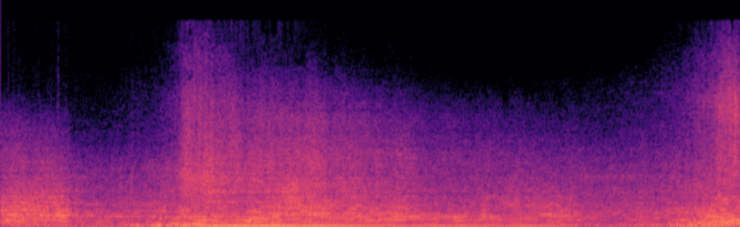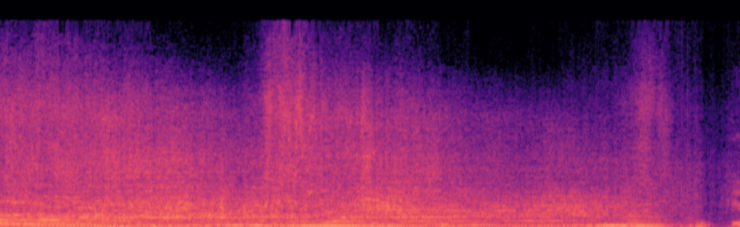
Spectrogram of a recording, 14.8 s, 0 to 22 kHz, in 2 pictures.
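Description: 500cc race cars at Kirkistown circuit sweep past at a race meeting, high-revving engines whining loudly and shifting pitch as they pass close by, one after another.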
